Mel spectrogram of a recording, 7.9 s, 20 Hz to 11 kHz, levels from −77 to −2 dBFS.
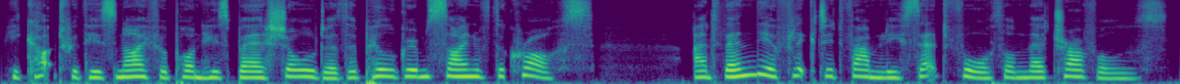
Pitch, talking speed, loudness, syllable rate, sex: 215 Hz, 190 wpm, -18 LUFS, 4.9 syllables/s, female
